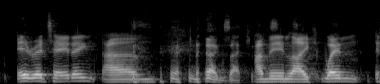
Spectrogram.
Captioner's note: laughs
